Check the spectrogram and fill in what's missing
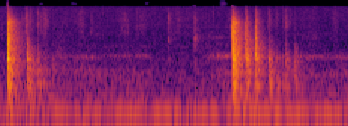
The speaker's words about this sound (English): That's a lot of dice rolling.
